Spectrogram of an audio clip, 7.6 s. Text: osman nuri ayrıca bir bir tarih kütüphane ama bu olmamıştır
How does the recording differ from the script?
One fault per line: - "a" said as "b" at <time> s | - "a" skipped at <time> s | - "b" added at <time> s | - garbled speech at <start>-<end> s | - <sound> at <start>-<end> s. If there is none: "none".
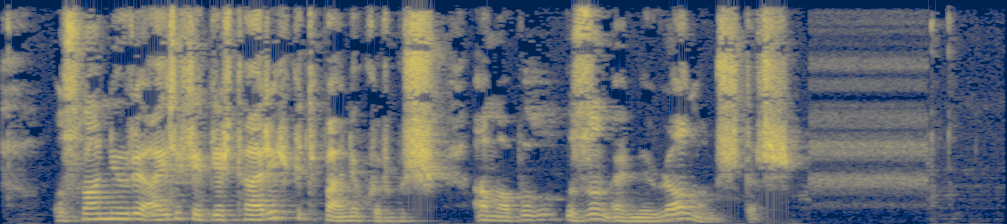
- "bir" skipped at 1.8 s
- "kurmuş" added at 2.8 s
- "uzun ömürlü" added at 4.3 s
